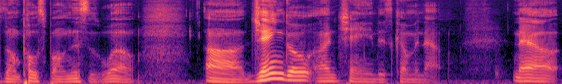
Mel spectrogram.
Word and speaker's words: Django: The premise of the movie is you have Jamie Foxx starring as a slave by the name of Django. The D is silent.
